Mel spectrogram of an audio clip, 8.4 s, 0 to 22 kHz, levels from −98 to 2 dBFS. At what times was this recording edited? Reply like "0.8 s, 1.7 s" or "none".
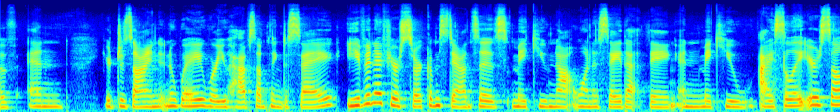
3.4 s, 5.1 s, 7.5 s

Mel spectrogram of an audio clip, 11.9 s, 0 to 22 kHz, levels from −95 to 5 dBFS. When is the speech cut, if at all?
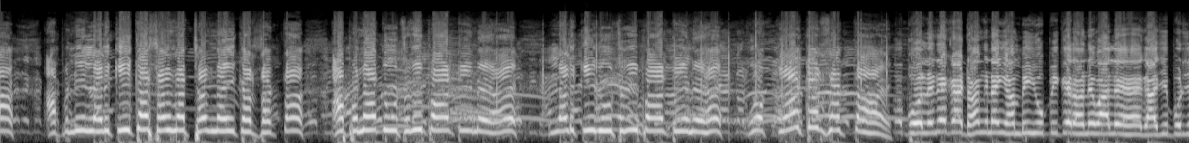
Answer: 9.1 s

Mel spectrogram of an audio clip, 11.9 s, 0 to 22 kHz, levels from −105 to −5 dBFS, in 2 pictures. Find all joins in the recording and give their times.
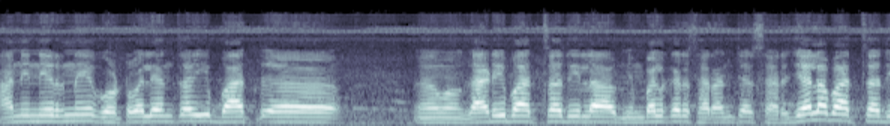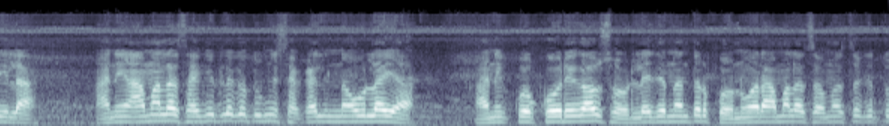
none

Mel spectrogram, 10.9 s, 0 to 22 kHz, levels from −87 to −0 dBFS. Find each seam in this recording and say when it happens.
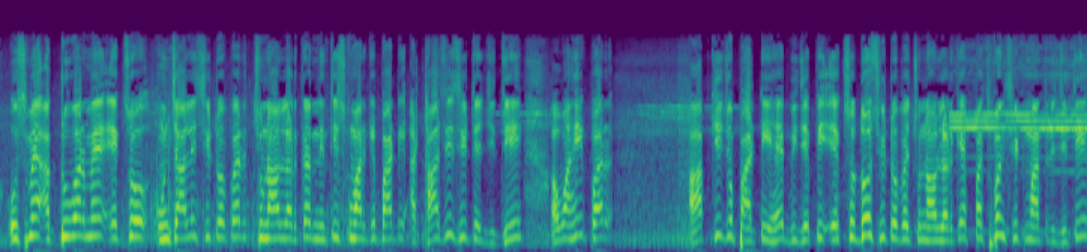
none

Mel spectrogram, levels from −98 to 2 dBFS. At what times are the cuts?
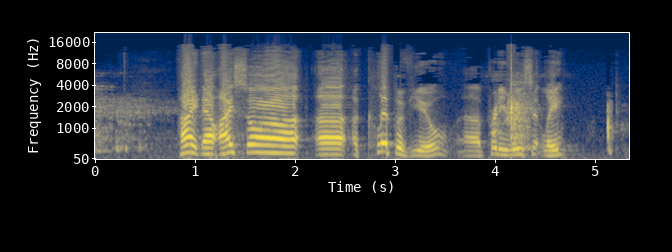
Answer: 4.4 s

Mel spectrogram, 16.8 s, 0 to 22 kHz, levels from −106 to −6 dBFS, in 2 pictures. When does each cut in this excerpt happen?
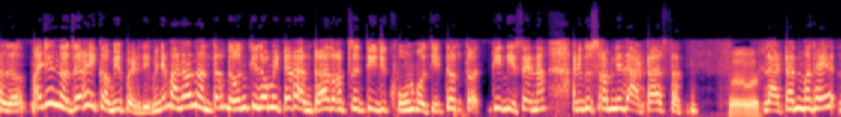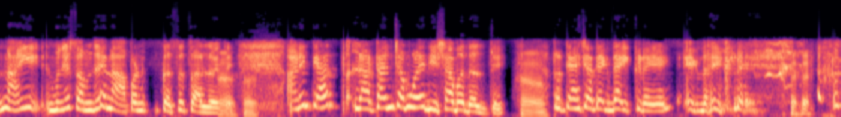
none

